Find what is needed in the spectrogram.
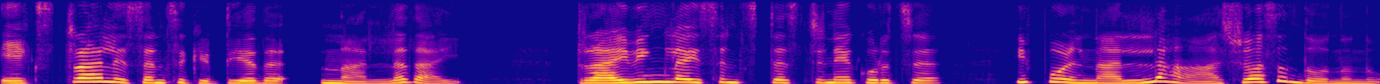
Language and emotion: Malayalam, happy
